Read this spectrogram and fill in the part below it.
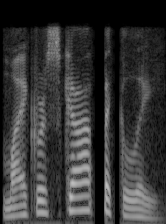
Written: microscopically

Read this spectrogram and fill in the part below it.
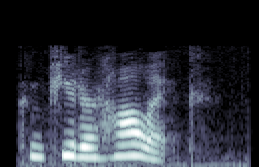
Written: computerholic

